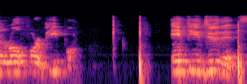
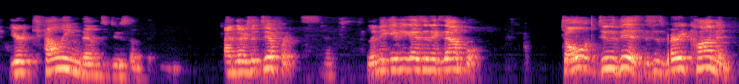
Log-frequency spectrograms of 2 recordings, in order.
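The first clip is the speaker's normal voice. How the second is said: ordinary talk, nothing marked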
